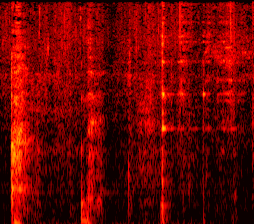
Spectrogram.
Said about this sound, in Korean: 영경이 접시를 프라이팬의 뚜껑처럼 덮었다. 이렇게 하는 걸 봤거든요. 요리 프로에서.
